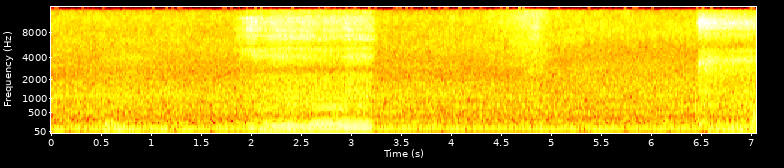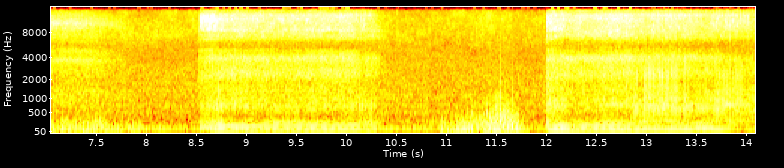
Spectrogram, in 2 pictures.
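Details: A dog named Dakota, or Kota, asleep for about an hour and snoring loudly. Long, rough, droning snores with a low buzzing tone, separated by quieter breathing gaps. A steady low hum sits underneath.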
